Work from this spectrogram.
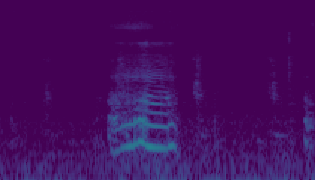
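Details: A dozing cat lets out a single loud, coarse, buzzy snore lasting nearly a second, surrounded by soft breathing and silence indoors.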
